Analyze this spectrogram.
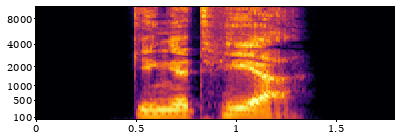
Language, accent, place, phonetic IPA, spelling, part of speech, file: German, Germany, Berlin, [ˌɡɪŋət ˈheːɐ̯], ginget her, verb, De-ginget her.ogg
- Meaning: second-person plural subjunctive I of hergehen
